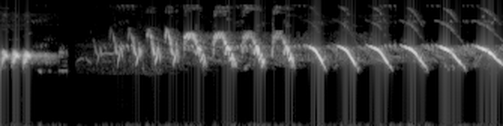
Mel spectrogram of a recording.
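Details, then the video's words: A rock pipit (Anthus petrosus) sings a fast series of thin, high notes, starting with buzzy trills and ending in repeated descending slurred notes about four per second. "CANTO DELLO SPIONCELLO Canto de pipit"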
